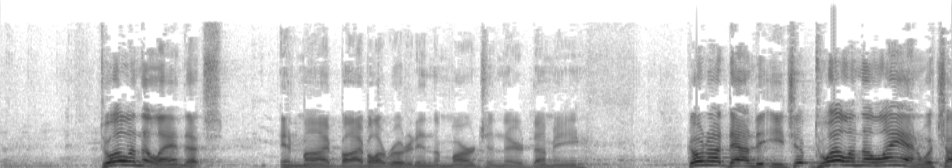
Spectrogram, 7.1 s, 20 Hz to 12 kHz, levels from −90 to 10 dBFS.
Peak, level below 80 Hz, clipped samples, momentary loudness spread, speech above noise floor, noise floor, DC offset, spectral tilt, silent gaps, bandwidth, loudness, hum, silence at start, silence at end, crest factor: 0 dBFS; -56 dBFS; under 0.1%; 16 LU; 30 dB; -46 dBFS; under 0.1%; -5.5 dB/octave; none; 10.5 kHz; -16 LUFS; none; 0.05 s; 0 s; 18 dB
